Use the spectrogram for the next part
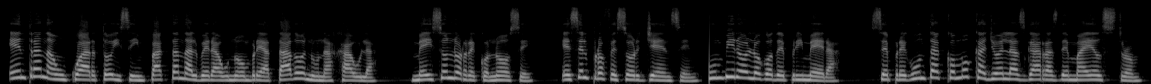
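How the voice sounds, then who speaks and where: A woman's voice: medium pitch, darkish tone, no echo, studio quality. A woman narrating a story in a scripted way, voicing sound effects like crashes and thuds along the way.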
